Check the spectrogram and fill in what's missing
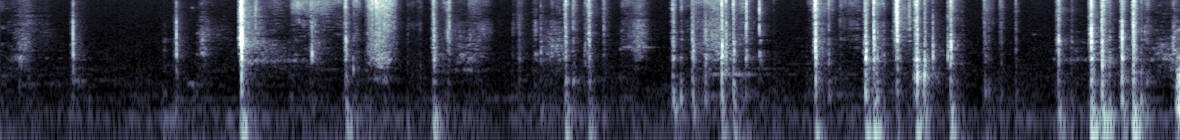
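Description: Computer keyboard keys clatter in irregular bursts as code is typed, with short pauses between clusters of quick, close clicks and no voices.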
